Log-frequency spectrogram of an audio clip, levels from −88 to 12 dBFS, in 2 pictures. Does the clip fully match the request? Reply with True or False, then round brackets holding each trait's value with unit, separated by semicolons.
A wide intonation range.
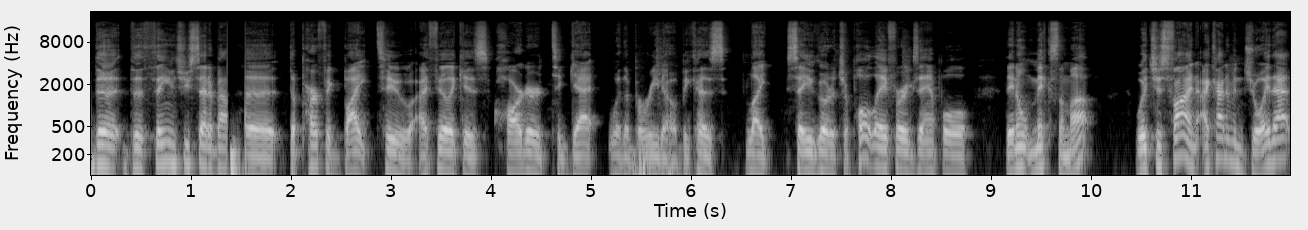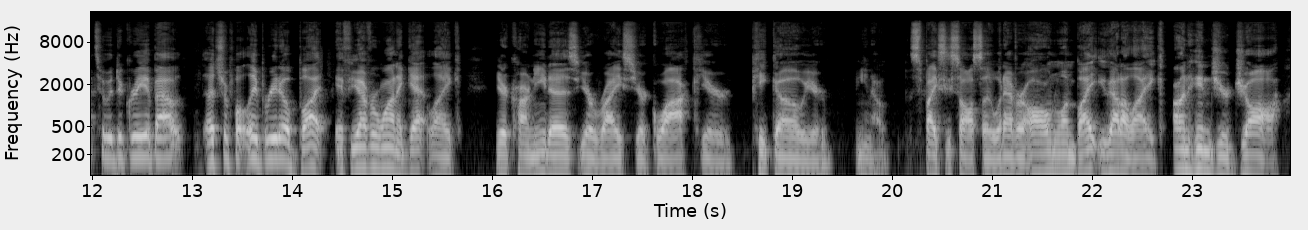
True (7.9 semitones)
